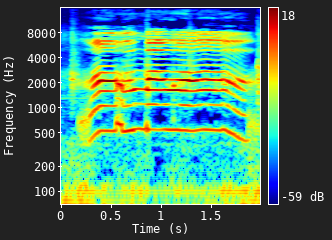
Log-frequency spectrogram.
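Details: Infant boy crying, possibly wanting his mother: a sustained, clear, high-pitched wail with a steady pitch; ordinary crying.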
